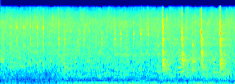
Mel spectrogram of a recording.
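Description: Steady hiss like rain or running water, with a quick run of sharp clicks starting about three seconds in.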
